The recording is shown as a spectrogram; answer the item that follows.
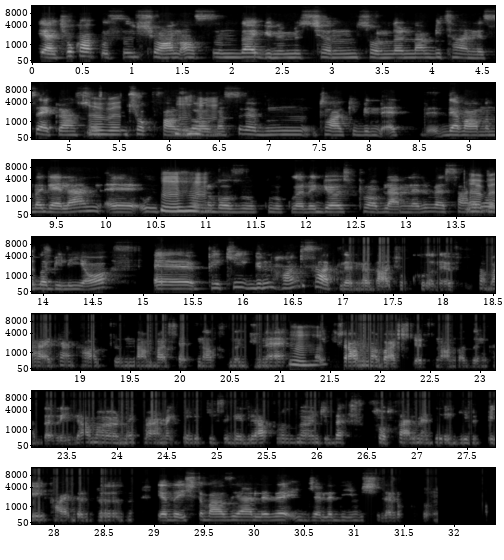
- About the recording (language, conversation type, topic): Turkish, advice, Ekran süresinin fazla olması uykunuzu ve günlük rutinlerinizi nasıl bozuyor?
- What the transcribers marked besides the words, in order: tapping; other background noise; distorted speech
